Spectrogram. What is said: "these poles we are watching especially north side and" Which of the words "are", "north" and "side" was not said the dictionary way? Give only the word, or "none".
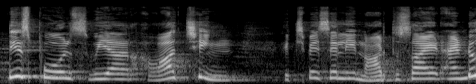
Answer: north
